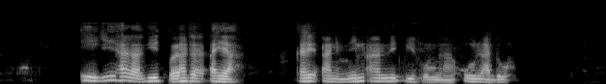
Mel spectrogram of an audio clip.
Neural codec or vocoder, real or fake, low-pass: codec, 16 kHz in and 24 kHz out, 0.6 kbps, FireRedTTS-2 codec; fake; 7.2 kHz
